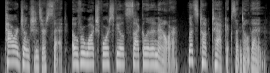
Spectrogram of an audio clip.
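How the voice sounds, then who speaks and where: A woman's voice: medium pitch, expressive, normal speed, no echo, natural voice. An actress playing a brash, cynical female anarchist bomber in a video game cutscene, talking in a clipped, tough, sardonic way. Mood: cocky, brisk.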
